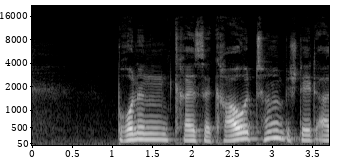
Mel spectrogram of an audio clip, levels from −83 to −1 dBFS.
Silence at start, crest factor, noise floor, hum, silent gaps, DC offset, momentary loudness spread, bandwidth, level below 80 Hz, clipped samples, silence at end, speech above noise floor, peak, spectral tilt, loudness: 1.05 s; 18 dB; -58 dBFS; none; none; under 0.1%; 11 LU; 12 kHz; -58 dBFS; under 0.1%; 0 s; 37 dB; -4 dBFS; -7.5 dB/octave; -22 LUFS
